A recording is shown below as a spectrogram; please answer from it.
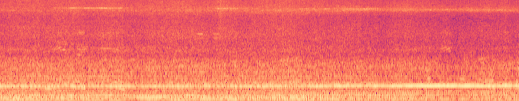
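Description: Mitsubishi Fuso Canter dump truck's diesel engine pulling up a climb under a full load of sand, with a steady high whine held over the engine note throughout.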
